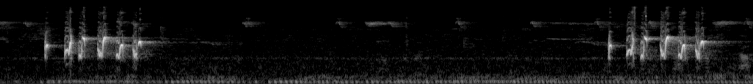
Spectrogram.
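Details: Stripe-throated bulbul song recorded 1 April 2021 during decoy luring with a caged bird; wild birds came near but did not come down, thought to have chicks in a nest. Two bubbly bursts of about six quick warbled notes, separated by a pause, over a low steady hum.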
